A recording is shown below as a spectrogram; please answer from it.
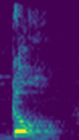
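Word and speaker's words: dough: ठीक है बाऊ डो गो डो इसको हम डो पढ़ते हैं डो को लोई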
